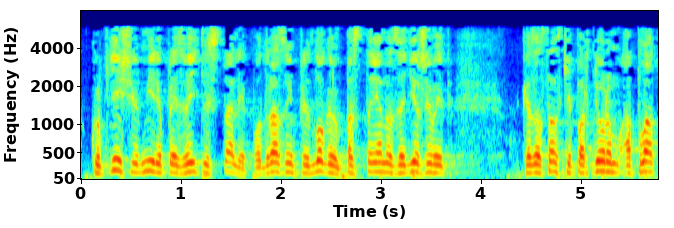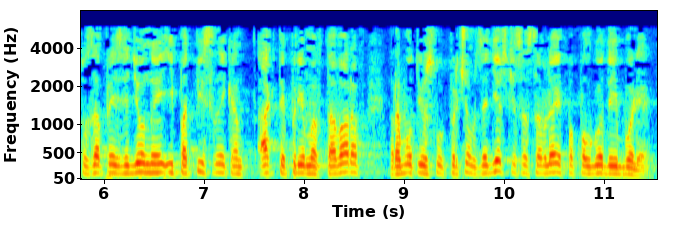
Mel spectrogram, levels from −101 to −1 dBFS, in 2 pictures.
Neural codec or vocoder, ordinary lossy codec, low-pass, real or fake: none; MP3, 24 kbps; 7.2 kHz; real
